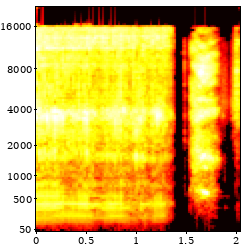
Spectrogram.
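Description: Cartoon sound effect of a raspy, sputtering blow of air, like a baby blowing a raspberry with the tongue out. It stops suddenly about a second and a half in and is followed by a brief short sound.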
